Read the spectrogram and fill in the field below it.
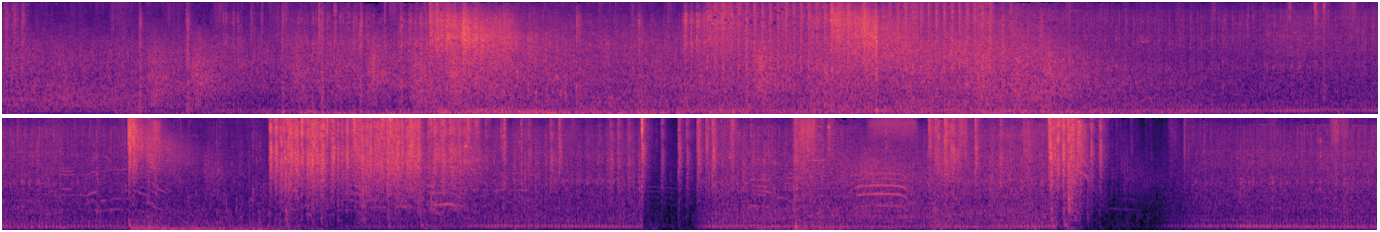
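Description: A heavy engine rumbles steadily.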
